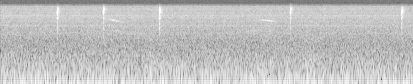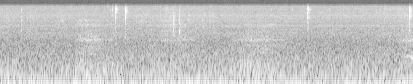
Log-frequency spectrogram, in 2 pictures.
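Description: Near silence with faint, scattered computer mouse clicks, about nine of them, spread irregularly.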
